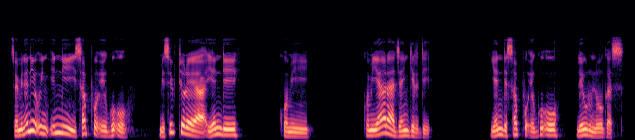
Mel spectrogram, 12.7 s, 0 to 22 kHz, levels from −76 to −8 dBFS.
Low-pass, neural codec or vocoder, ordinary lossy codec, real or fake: 7.2 kHz; none; none; real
